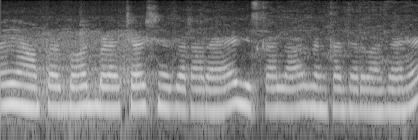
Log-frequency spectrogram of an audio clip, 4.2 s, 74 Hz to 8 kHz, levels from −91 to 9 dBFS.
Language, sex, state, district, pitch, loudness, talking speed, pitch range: Hindi, female, Chhattisgarh, Raigarh, 215 Hz, -14 LUFS, 230 wpm, 205-225 Hz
